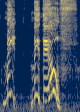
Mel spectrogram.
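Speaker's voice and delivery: high squeaky elf puppet voice; chirpy little elf greeting. Pretend.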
